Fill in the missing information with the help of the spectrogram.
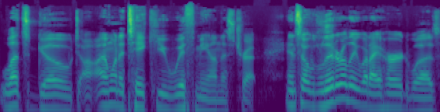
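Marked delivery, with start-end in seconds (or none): none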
